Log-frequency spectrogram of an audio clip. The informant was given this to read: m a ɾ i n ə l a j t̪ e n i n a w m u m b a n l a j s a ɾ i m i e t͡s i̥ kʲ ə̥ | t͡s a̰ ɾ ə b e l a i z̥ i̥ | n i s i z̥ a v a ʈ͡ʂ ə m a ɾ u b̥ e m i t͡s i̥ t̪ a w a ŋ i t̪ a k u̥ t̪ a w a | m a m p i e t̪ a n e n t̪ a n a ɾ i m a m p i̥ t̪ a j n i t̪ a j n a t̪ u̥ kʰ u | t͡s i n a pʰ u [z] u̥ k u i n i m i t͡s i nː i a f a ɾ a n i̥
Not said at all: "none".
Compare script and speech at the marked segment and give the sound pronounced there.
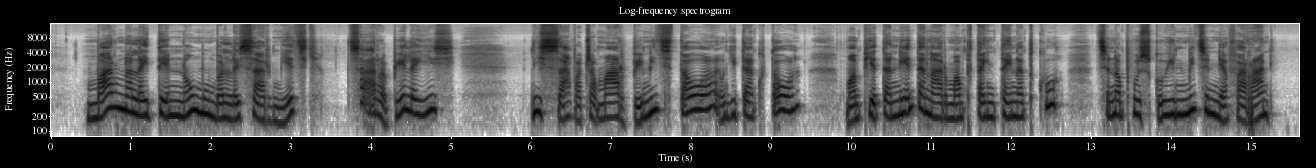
z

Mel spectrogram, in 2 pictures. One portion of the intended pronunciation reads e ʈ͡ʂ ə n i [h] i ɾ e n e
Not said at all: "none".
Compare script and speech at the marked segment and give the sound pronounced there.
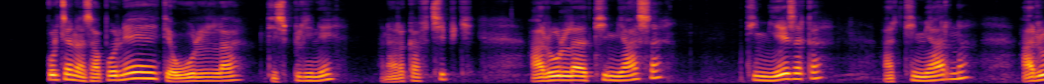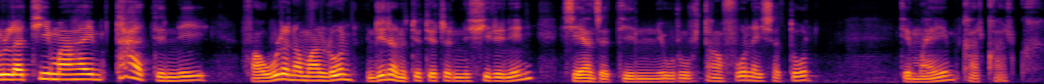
f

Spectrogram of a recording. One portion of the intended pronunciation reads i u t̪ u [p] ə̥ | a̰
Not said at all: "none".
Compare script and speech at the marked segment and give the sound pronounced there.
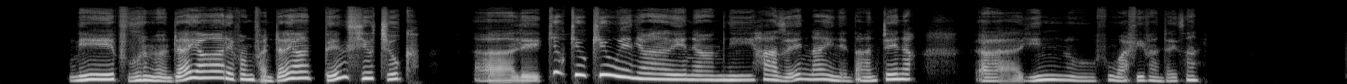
k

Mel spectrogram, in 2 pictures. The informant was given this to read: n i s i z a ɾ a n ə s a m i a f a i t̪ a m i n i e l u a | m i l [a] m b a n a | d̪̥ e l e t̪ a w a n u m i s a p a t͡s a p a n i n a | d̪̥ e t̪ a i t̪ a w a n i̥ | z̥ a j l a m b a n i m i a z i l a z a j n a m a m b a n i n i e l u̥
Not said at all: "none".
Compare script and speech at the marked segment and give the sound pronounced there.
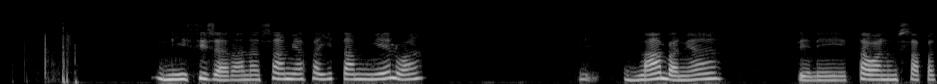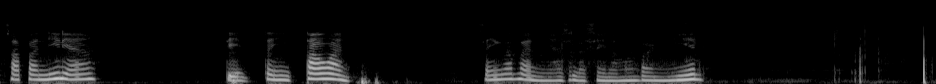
a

